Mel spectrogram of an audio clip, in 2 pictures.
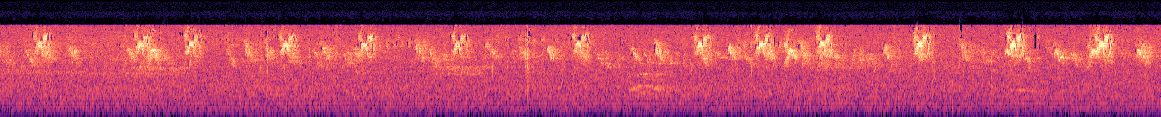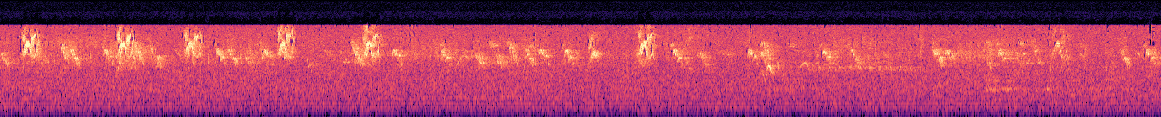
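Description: Small birds chirping busily, many short high chirps a second, over a steady faint outdoor hiss.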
